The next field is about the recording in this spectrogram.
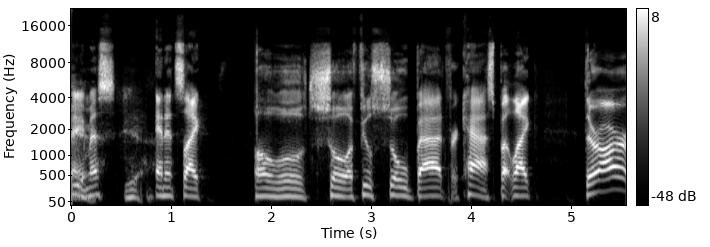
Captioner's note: mockingly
